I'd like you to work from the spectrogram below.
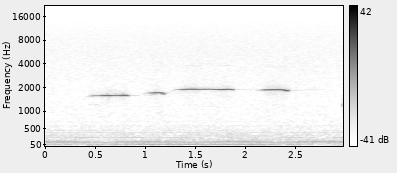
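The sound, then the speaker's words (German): A girl whistles a thin, trembling tune out of boredom on a lonely railway platform. There are four or five short, clear notes at a high, slightly wavering pitch, separated by brief pauses, over a low, quiet background hum. “beginnt zu pfeifen, wie ein einsames Mädchen aus Langeweile vor sich hin pfeift.”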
